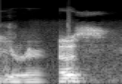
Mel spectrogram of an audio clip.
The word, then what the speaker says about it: Uranus: and now they're doing Uranus as they pronounce it uranos so they're not really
